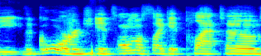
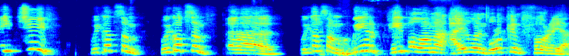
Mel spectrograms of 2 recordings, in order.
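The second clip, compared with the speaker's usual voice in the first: put-on Scottish accent, pitched very high; 9 semitones higher than usual. Playing a kobold reporting to the chief, the speaker uses a scottish accent. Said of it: "I gotta get back into my Scottish accent".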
